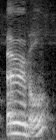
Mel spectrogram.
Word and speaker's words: herbal: which here is called herbal when you don't pronounce the h so that's some differences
